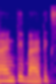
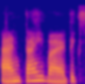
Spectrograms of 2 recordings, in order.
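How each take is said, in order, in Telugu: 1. ఈ పదం భారతీయ యాసలో పలకబడింది. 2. ఈ పదం అమెరికన్ యాసలో పలకబడింది. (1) "మనం ఏమంటాం? యాంటీబయాటిక్స్ అంటాం" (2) "అమెరికన్స్ ఎలా పలుకుతారంటే"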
